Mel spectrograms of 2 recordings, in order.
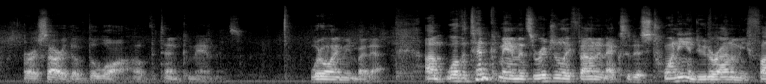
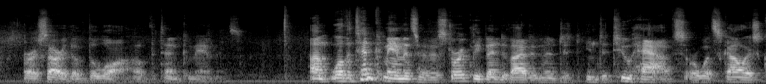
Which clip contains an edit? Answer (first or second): second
